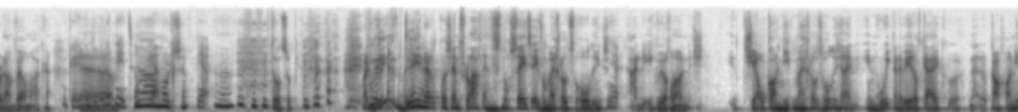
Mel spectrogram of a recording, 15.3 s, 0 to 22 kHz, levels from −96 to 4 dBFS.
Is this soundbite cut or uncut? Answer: cut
